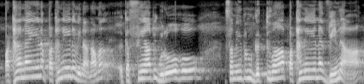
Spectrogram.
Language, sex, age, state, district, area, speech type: Sanskrit, male, 30-45, Kerala, Palakkad, urban, spontaneous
